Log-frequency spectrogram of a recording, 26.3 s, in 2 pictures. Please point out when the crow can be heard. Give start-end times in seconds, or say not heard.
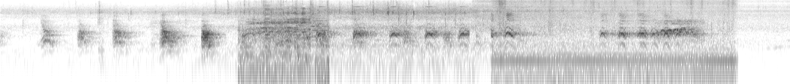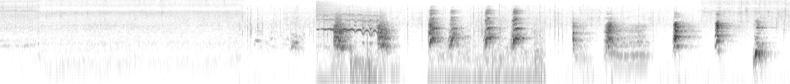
5.2-12.3.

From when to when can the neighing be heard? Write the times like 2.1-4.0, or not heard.
4.0-5.5, 10.9-11.8, 18.4-19.6.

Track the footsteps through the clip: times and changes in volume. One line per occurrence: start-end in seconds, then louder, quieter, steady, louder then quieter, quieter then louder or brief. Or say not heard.
not heard.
